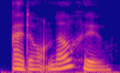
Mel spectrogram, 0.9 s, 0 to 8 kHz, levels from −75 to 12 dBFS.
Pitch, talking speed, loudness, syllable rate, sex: 180 Hz, 265 wpm, -15 LUFS, 5.8 syllables/s, female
